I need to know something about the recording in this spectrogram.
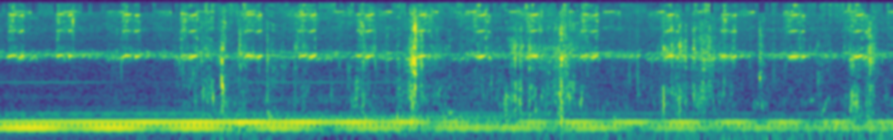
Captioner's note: water splashing gently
